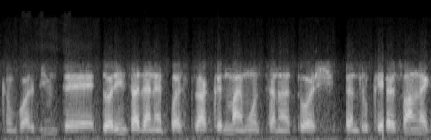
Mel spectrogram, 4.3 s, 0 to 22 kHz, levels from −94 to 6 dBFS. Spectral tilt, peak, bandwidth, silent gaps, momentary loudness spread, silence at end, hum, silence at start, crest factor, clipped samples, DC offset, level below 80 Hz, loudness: -5.5 dB/octave; -4 dBFS; 7.2 kHz; none; 8 LU; 0 s; none; 0 s; 18 dB; under 0.1%; under 0.1%; -54 dBFS; -21 LUFS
